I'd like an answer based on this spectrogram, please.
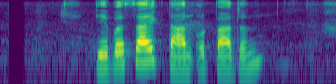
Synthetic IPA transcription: bjebəsajik̚d̪ʱanʔut̪̚pad̪ən

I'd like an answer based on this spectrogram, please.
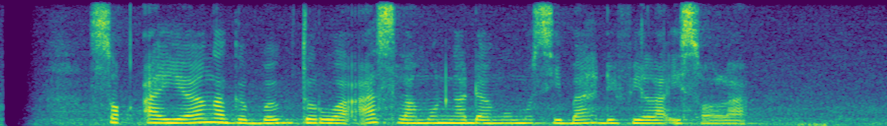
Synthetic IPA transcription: sɔkajaŋaɡəbəɡ̚t̪urwaʔa̰slamʊnŋadaŋumusibahdifilaʔisola

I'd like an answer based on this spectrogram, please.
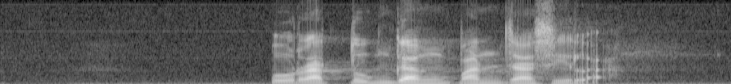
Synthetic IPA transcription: uɾat̪uŋɡaŋpant͡ʃasila̰

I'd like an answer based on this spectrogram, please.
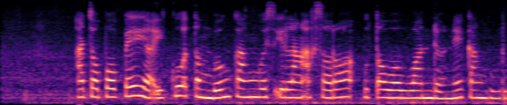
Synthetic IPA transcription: ʔat͡ʃɔpɔpejaʔikuət̪əmbʊŋkaŋwɪsilaŋa̰ksɔɾɔut̪ɔwɔwand̪a̤nekaŋbuɾu

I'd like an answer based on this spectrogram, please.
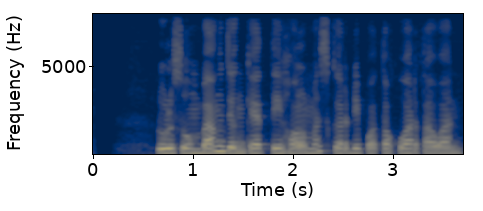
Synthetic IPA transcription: dulsumbaŋd͡ʒɨŋkɛt̪iɦɔlməskɨrdipɔt̪ɔkuwart̪awan

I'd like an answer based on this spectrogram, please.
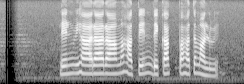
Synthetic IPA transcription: lenʋiɦaːɾaːɾaːməɦat̪end̪ekak̚paɦat̪əmaluʋe

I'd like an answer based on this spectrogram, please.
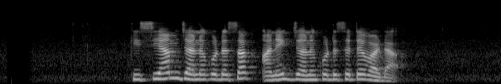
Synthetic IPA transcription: kisijamd͡ʑanəkoʈəsakənek̚d͡ʑanəkoʈəsəʈeʋaɖa̰

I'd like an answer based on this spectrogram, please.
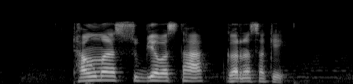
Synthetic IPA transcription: ʈʰaw̃masubjʌβʌst̪ʰa | ɡʌrnʌsʌkḛ

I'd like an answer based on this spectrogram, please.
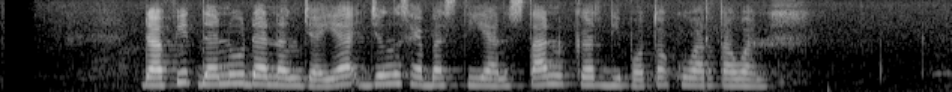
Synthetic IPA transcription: dafit̪̚danudanaŋd͡ʒajad͡ʒɨŋsebast̪ianst̪ankɨrdipɔt̪ɔkuwart̪awan

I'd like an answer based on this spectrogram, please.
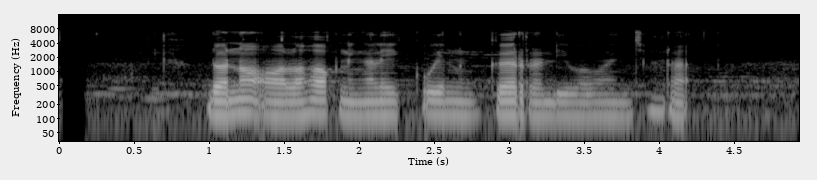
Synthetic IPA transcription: dɔnɔʔɔlɔɦɔk̚niŋalikuɪnkərdiwawaɲt͡ʃaɾa

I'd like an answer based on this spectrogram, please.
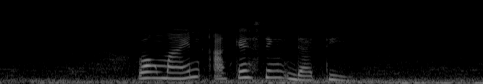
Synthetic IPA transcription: wɔŋmaɪna̰kɛsɪŋnd̪a̤d̪̥i̤

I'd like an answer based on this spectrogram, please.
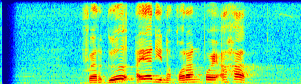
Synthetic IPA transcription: fɛrɡəajadinakoɾanpoɛʔaɦat̪̚

